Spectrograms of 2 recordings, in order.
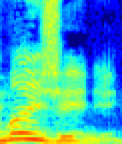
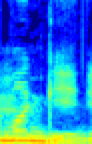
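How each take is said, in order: First: The g is soft, like the s in measure. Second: The g is hard, like the g in go. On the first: The speaker calls it right. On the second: The speaker calls it wrong.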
